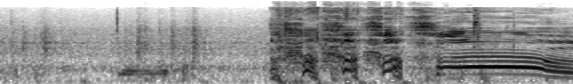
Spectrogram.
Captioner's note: laughs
